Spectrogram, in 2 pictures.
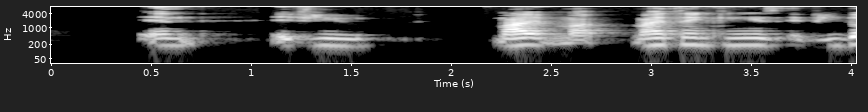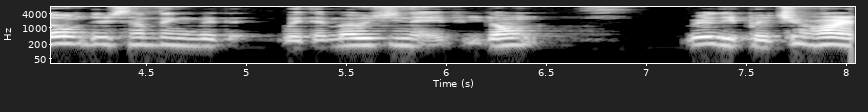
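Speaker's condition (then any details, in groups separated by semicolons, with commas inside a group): Cerebral palsy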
